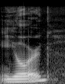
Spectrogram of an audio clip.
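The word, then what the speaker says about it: Jörg: wrong I used to is it jorg I think it's how I say it right York yeah Richard Gene's gonna be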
